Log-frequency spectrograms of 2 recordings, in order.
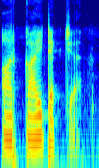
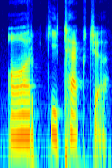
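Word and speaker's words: architecture: Next word, इसमें इतनी commonly mistake नहीं होती, लेकिन फिर भी कुछ लोगों को मैंने सुना वो इसको इस तरह प्रोनाउंस करते हैं आर्किटेक्चर या आर्काइटेक्चर, लेकिन the correct pronunciation for this word is आर्किटेक्चर.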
